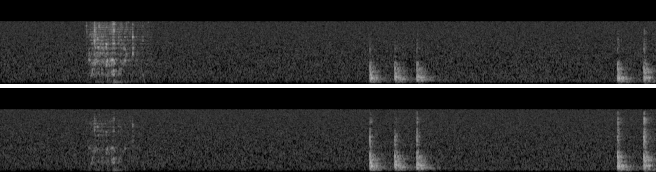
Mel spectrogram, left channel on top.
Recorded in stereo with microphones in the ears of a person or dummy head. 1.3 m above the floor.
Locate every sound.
0.9 s a splash: 65° left (ahead or behind)
3.7 s knocking: 55° right (ahead or behind)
